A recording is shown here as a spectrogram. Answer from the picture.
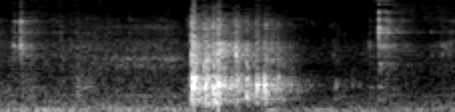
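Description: A metal spoon scraping and clinking in a metal bowl of ice cubes, with one sharp clatter about a second in and a small click near the end.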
